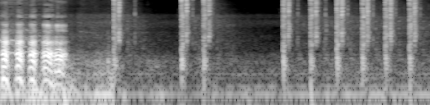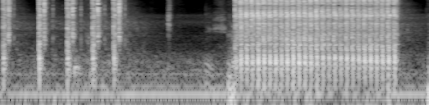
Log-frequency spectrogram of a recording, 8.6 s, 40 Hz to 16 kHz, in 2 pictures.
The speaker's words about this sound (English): I'm going to put it back to semi. Glock 18C!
